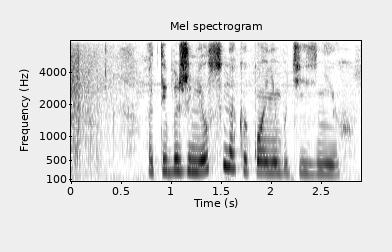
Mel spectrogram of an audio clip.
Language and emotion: Russian, neutral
